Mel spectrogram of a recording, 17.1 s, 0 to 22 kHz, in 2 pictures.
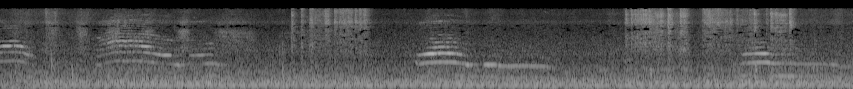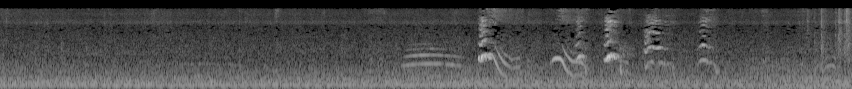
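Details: Six newborn Samoyed puppies, born on the morning of 14 May to the mother Kamon at ZOO Shin-Okubo. Thin, high mewing squeaks rise and fall, soft and scattered at first, then a few sharper squeals near the end over a steady low hum.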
